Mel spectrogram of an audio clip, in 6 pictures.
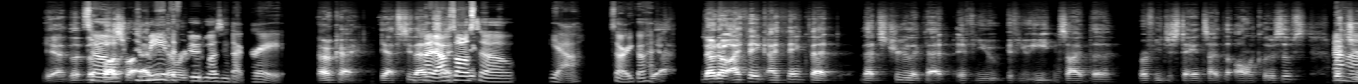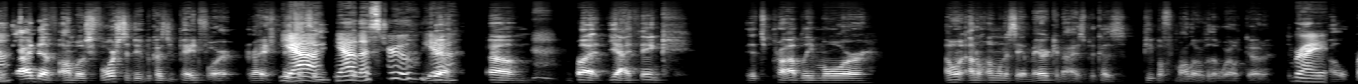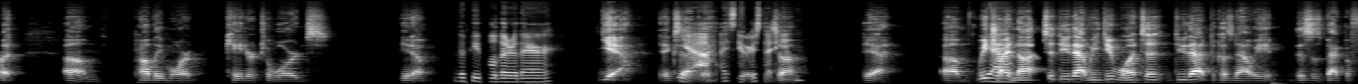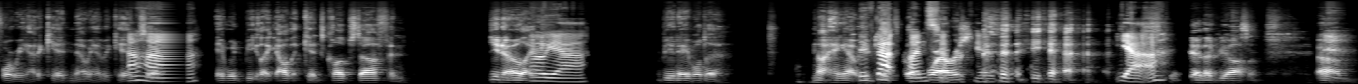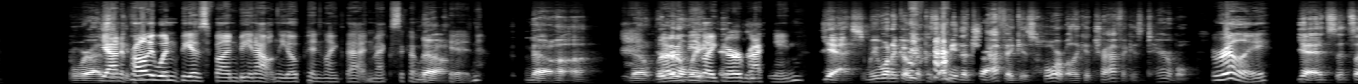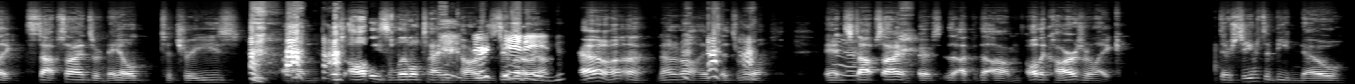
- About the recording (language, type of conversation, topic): English, unstructured, What is your favorite memory from traveling to a new place?
- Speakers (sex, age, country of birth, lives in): female, 35-39, United States, United States; male, 45-49, United States, United States
- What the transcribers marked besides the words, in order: tapping; chuckle; other background noise; chuckle; laughing while speaking: "Yeah"; laugh; laugh; laugh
